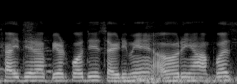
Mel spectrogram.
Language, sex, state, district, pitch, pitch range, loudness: Hindi, male, Chhattisgarh, Sarguja, 170 Hz, 170-175 Hz, -22 LUFS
